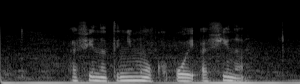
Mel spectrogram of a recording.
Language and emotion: Russian, neutral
